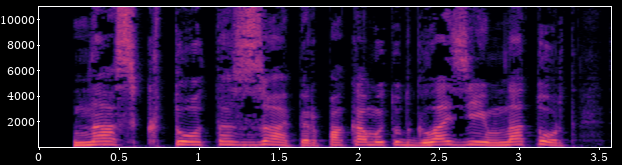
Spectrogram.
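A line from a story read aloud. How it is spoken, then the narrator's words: Growling. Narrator (Russian): зарычал Алекс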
